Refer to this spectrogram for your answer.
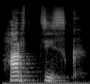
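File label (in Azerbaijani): "hard-disk", Azerbaijani; Orfoqrafiya Lüğəti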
